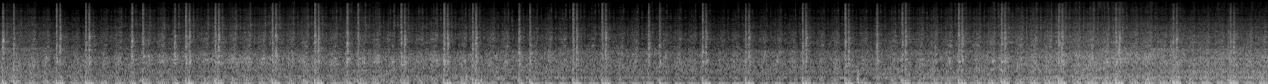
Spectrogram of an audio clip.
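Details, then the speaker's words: 70-year-old farm tractor, unrun 20–25 years, after cleaned-up carburetor and solid-state ignition replacing points and condenser: steady, slightly uneven low chuffing around 105 beats a minute at idle; healthy, still needs tune-up. "that sounds awesome. Yeah. Still needs a little bit of tune-up and work, but it's nice just to see this thing running."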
